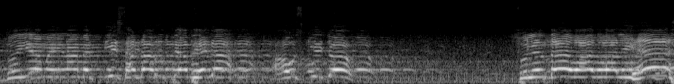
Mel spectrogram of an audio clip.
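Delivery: high-pitched wife complaining down the phone; nagging wife. Acted. Wife on the phone demanding money from husband, nagging.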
